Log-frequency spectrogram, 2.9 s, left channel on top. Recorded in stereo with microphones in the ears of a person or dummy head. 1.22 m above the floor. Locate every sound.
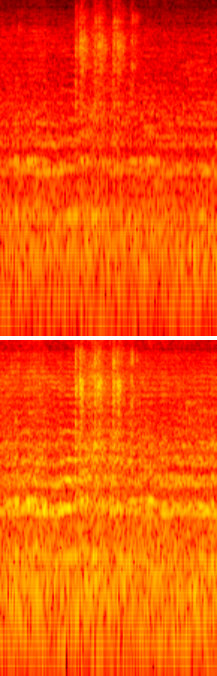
0.0 s an insect: 65° right (ahead or behind), 1.2 m
1.0 s a camera shutter: 45° right (ahead or behind), 1.4 m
